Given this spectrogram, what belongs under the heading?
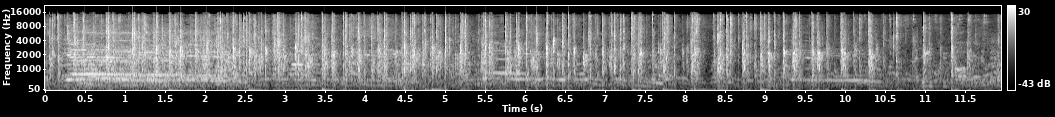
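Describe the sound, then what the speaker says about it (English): Guests at an 80th birthday party give a loud, sustained round of applause for the guest of honor, brisk dense clapping with scattered whoops and voices, tapering slightly toward the end. "stand up, give a round of applause to our guest of honor, Rose Sugar."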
